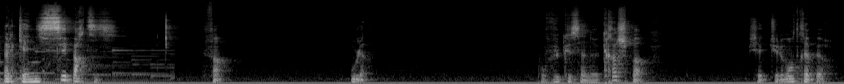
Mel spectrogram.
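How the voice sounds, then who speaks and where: A man's voice: mid-range voice, expressive, measured pace, long pauses, soft background music. A man doing casual live gaming commentary as a streamer, with a jokey, mock-grand manner and muttered asides. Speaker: video game streamer.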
